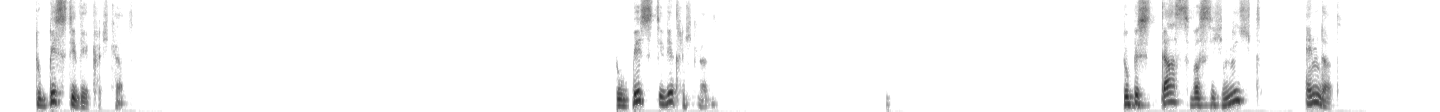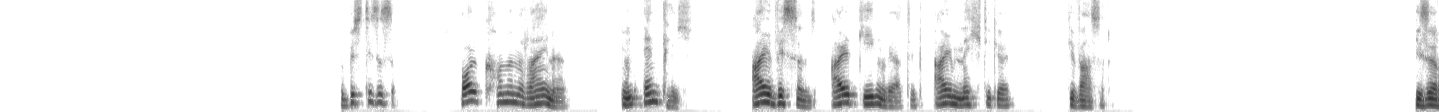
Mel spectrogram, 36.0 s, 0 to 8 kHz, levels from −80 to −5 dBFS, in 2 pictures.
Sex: male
